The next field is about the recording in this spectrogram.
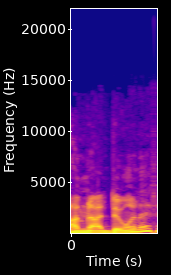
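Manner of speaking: plain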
